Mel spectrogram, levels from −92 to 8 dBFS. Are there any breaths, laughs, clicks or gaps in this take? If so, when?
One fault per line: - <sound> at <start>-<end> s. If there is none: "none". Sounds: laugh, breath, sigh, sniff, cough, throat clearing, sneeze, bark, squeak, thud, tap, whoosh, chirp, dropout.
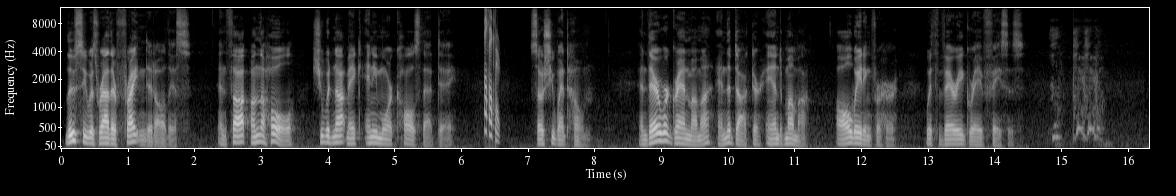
- chirp at 6.3-6.6 s
- sneeze at 14.8-16.0 s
